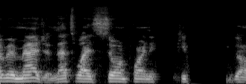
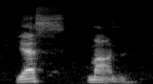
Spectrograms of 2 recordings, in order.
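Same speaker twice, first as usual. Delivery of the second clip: put-on Jamaican accent; 3 semitones lower than usual. Agreeing with a motto, then showing off a jamaican accent. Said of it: "That's my uh, Jamaican uh, accent".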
